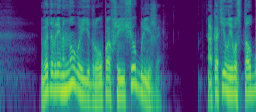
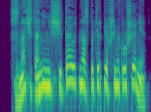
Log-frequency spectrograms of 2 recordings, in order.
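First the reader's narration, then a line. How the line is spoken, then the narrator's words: Exclaimed. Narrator (Russian): воскликнул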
